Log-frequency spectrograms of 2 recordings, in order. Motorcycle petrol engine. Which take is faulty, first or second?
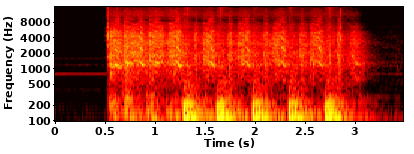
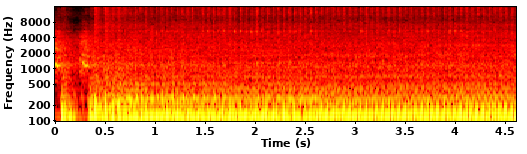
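first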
